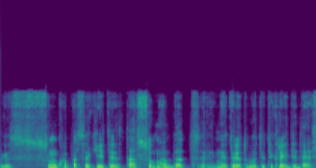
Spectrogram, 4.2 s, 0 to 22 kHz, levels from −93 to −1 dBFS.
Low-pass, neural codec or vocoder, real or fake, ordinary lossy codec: 9.9 kHz; none; real; Opus, 32 kbps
